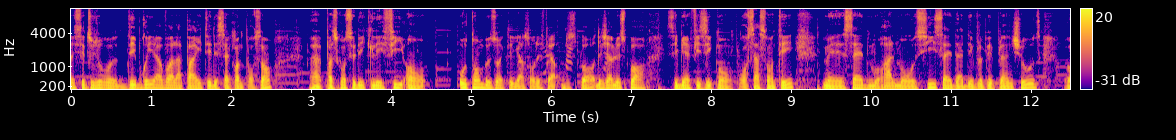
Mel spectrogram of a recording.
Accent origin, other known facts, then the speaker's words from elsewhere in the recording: Gabon; also born or lived in Benin; C'est moi, j'ai grandi au Gabon et au Bénin.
